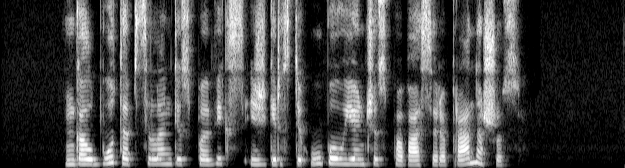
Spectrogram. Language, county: Lithuanian, Utena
